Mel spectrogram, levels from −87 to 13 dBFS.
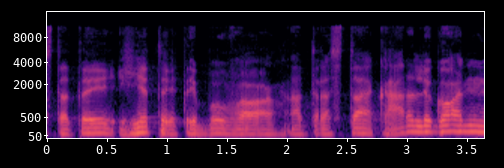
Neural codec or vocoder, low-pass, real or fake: codec, 24 kHz, 3 kbps, HILCodec; 10.8 kHz; fake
